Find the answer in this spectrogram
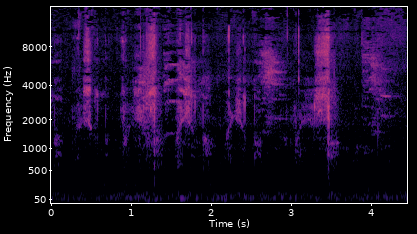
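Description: A person whispering softly: a string of short, breathy, unvoiced sounds coming irregularly.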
